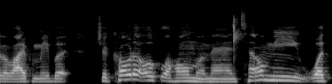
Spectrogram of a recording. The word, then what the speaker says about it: Checotah: and raised there um say it for me how do you how do you say shakota that's exactly see that's what I was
